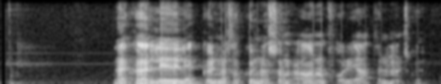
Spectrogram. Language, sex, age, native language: Icelandic, male, 40-49, Icelandic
